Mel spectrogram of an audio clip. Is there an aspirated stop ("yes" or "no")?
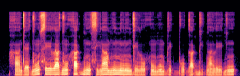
no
